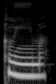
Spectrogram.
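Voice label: "klima", Croatian; Mrežnik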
